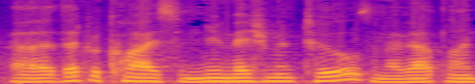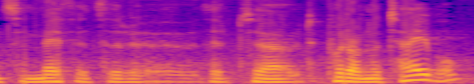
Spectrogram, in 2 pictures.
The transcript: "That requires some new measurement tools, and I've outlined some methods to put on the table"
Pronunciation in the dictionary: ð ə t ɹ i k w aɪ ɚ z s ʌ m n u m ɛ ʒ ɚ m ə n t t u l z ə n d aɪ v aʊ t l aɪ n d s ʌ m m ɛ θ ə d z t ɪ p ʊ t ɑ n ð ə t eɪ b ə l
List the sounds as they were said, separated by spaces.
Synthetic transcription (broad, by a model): ð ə t ɹ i k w aɪ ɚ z s ʌ m n u m ɛ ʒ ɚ m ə n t t u l z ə n aɪ v aʊ t l aɪ n d s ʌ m m ɛ θ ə d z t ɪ p ʊ t n ð ə t eɪ b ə l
